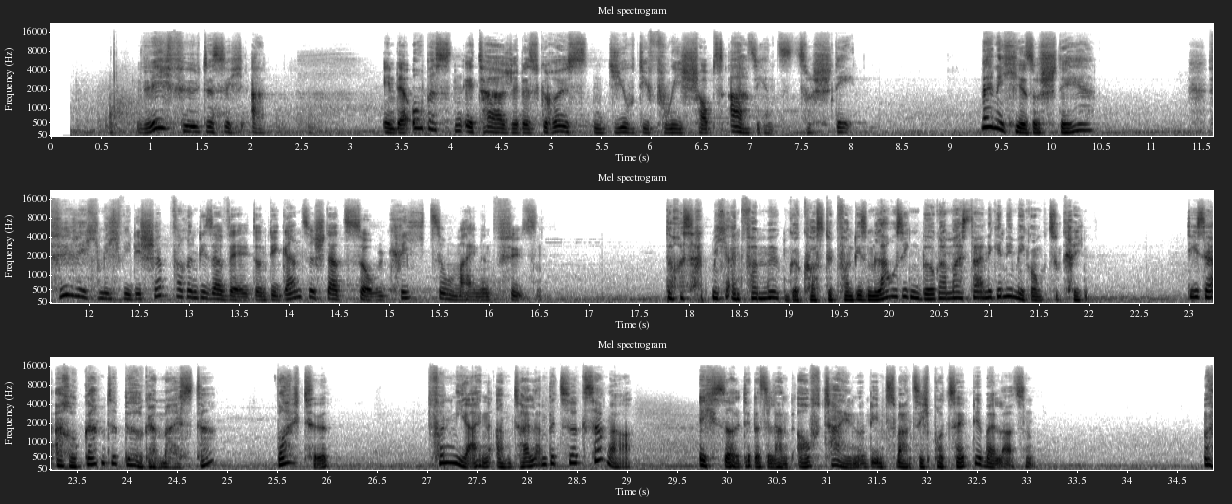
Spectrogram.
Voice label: Synchron, frauen; Queenmaker

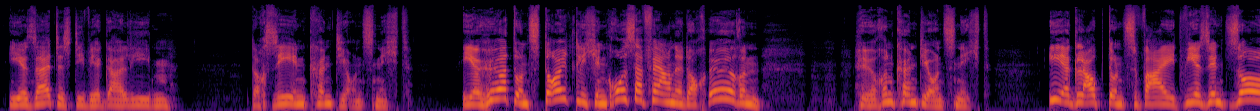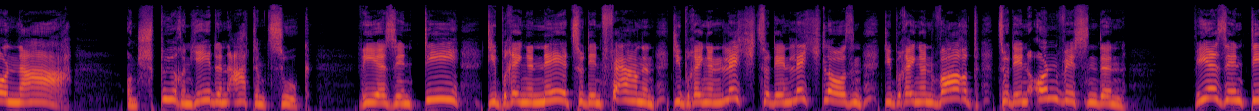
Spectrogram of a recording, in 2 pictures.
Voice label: Gedicht aggressiv, frauen; sprecher

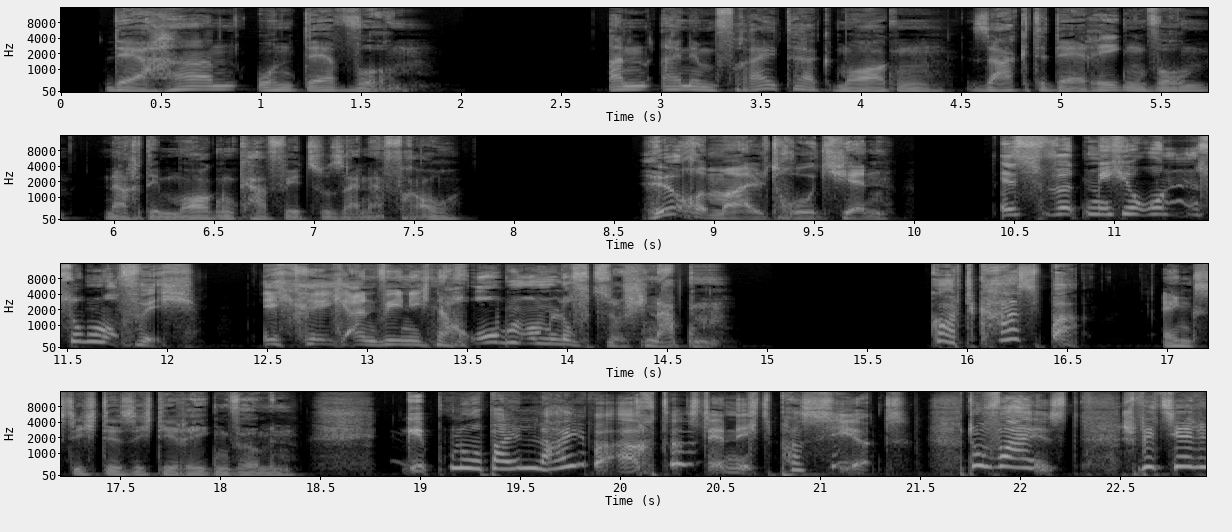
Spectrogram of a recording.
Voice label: Parabel Charge, maenner

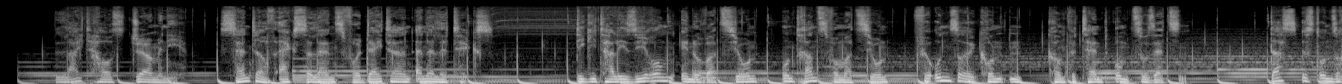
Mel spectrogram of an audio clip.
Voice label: Imagefilm, maenner; KPMG Region

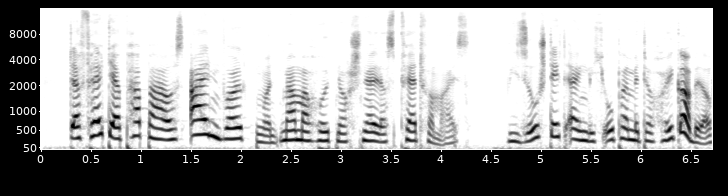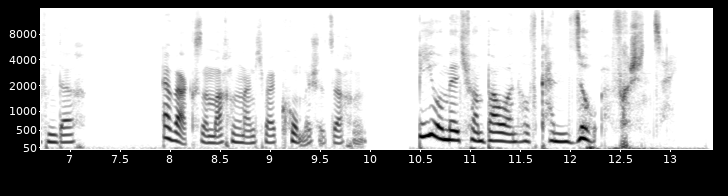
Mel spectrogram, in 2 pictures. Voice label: maedchen; Biomilch

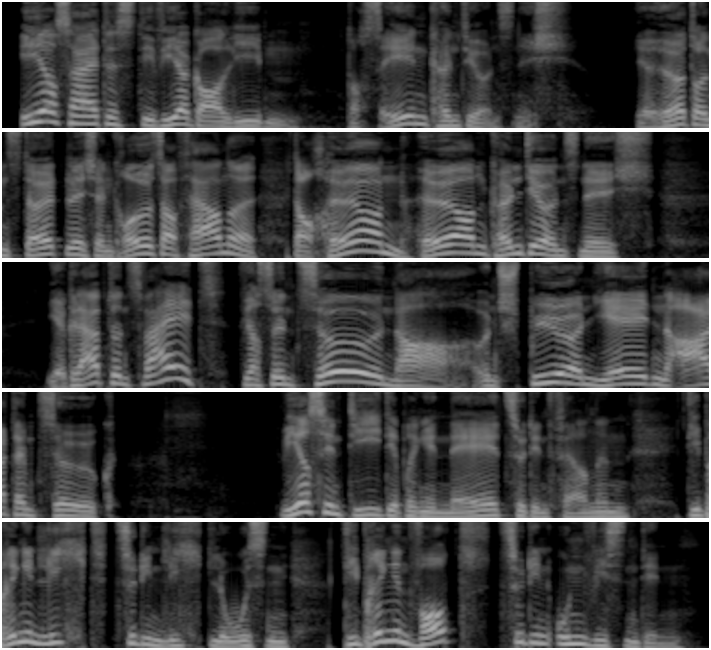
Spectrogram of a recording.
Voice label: saechsisch schwaebisch, maenner

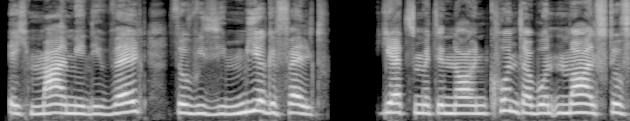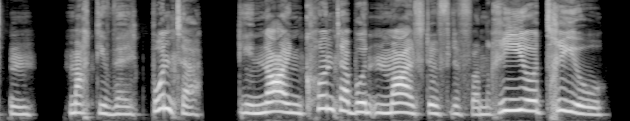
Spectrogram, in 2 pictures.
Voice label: Spot, jungen

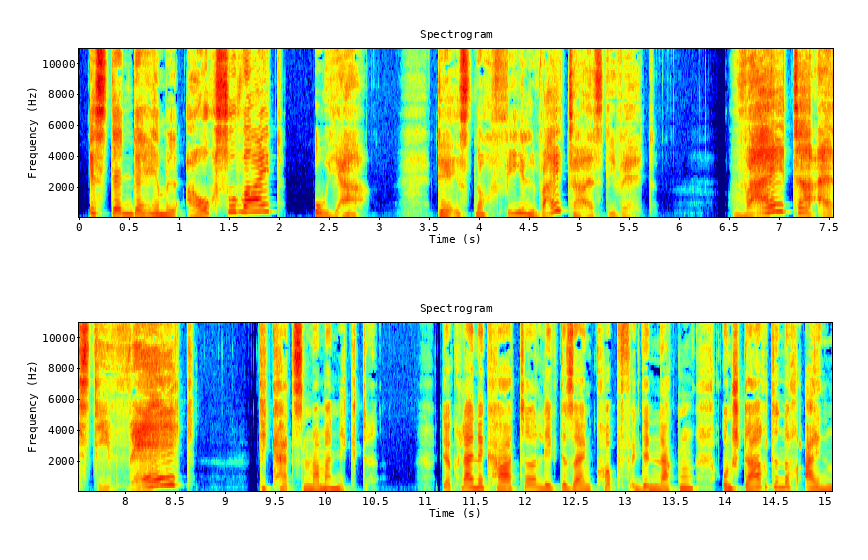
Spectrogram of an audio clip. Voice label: Hörbuch; Du Mama Wie weit ist die Welt

